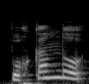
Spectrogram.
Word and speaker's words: buscando: Buscando es una palabra grave que no lleva tilde porque termina en una vocal. Buscando. Al agregarle una sílaba al final, desplazamos el acento hacia la tercera sílaba de atrás hacia adelante, lo que significa que pasa a ser una palabra esdrújula.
